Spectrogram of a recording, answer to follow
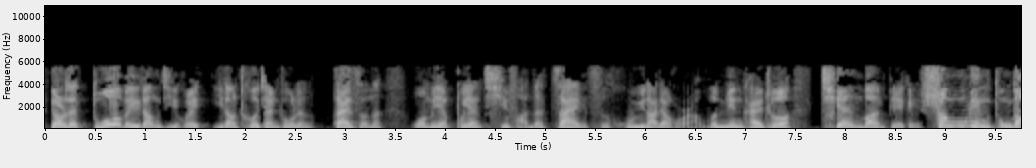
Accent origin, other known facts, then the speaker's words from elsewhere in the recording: Northeast China, China; accent: Northeastern Mandarin; 是我有点东北话是吧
